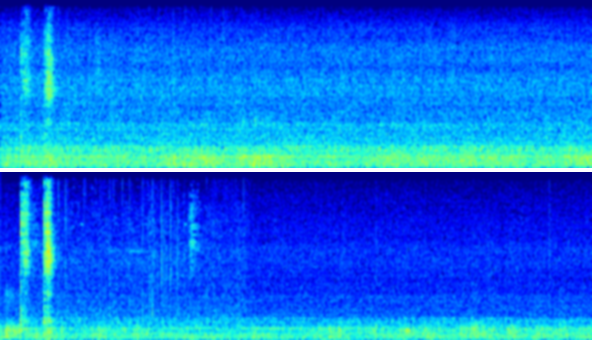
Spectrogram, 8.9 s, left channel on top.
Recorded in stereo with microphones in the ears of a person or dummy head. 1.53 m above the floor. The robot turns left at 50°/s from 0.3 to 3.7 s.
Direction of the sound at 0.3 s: 60° right (ahead or behind).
